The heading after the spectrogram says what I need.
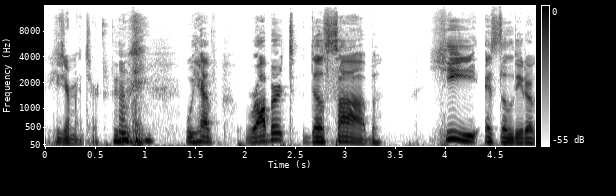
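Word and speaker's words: Robert de Sablé: know it's a sable but they do not pronounce it that way okay so so what did you say Robert the Saab okay right now the Creed of the Assassins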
